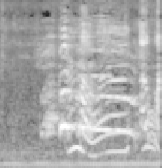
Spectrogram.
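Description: An animal's drawn-out call, wavering up and down in pitch, starting a little under a second in and lasting about a second, with the start of another call just at the end.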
